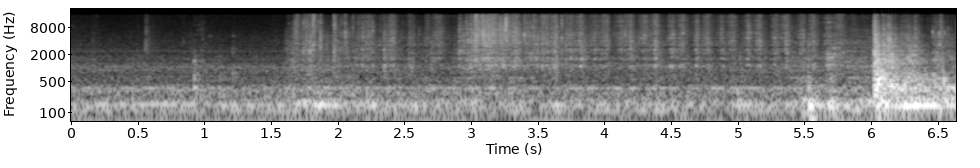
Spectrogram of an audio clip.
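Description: Scratchy rustling and rubbing that starts about two seconds in and grows louder, then a louder scrape of handling about six seconds in as the phone is moved.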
